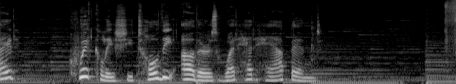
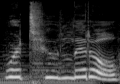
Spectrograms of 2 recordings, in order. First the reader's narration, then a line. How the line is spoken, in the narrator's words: he moaned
